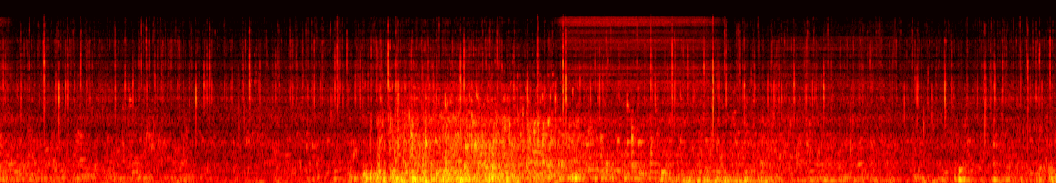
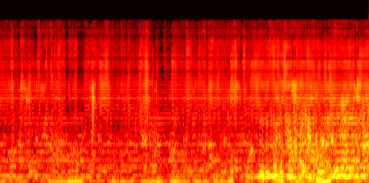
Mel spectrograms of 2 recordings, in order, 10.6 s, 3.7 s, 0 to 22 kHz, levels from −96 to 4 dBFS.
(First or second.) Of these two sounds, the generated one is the second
